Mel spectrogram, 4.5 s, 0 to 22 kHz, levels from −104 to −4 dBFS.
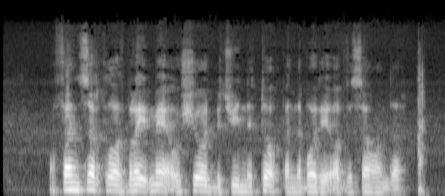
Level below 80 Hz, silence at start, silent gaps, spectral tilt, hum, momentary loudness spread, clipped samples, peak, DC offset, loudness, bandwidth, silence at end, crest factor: -52 dBFS; 0.5 s; none; -7.5 dB/octave; none; 9 LU; under 0.1%; 0 dBFS; under 0.1%; -16 LUFS; 11 kHz; 0.2 s; 16 dB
